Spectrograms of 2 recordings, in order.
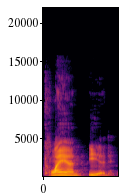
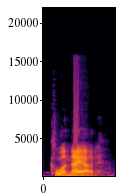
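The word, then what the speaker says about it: Clannad: in shock M says that's pronounced Clan ID clid you sure about that clad Clan ID all right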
